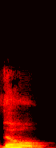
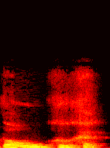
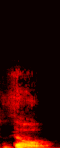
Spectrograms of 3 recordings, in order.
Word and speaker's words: though: For instance, number 3, you have 2 letters at the 3 letters at the end, and you don't pronounce them. You say though, not though, just though.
